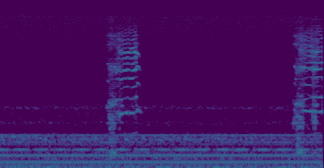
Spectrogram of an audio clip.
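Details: Wild barn owl family in a research nest box, the male delivering a large rat; two rasping, hissy screeches about two seconds apart against a constant low hum.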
